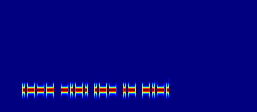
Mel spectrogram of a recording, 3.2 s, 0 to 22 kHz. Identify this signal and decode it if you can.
Morse code, heard as a keyed tone, about 40 wpm, 700 Hz. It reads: JCWAC
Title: Code Groups - 5 Letters - 40wpm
